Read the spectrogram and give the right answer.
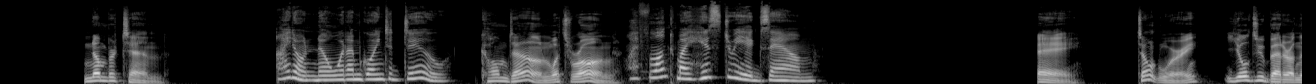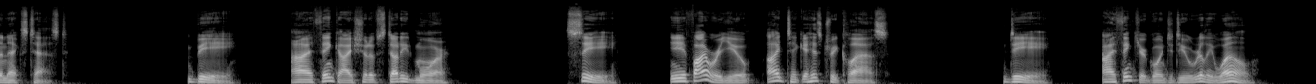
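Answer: A: Don't worry. You'll do better on the next test.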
